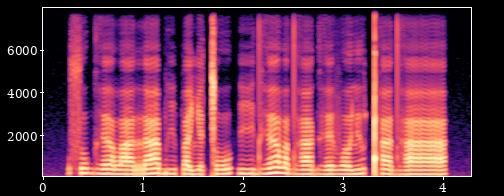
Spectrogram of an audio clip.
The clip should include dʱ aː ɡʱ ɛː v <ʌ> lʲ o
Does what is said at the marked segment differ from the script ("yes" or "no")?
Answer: yes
